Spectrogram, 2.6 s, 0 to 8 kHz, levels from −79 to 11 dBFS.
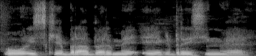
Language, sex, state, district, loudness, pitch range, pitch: Hindi, male, Uttar Pradesh, Saharanpur, -13 LUFS, 175-195 Hz, 185 Hz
